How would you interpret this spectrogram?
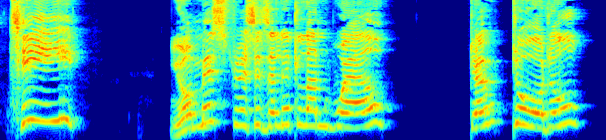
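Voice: medium pitch, sing-song, moderate pace, fairly bright tone, voice pushed up. A narrator voicing a brusque, imperious older great-aunt in an audiobook, emphatic and commanding.

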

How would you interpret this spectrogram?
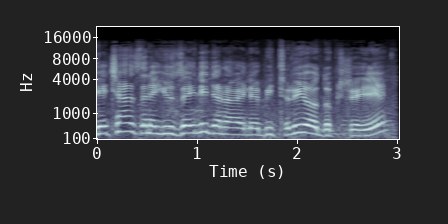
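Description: A woman's voice: mid-range voice, animated, normal speed, a bit bright. A woman shopping at an outdoor street market, answering a street interview in an exasperated, complaining way. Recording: busy outdoor market crowd noise.

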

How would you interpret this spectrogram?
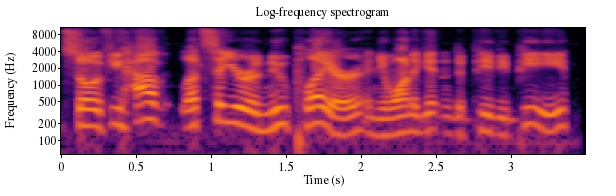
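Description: A man's voice: fairly high pitch, expressive, quick pace, pushed and bright, no echo, poor audio. A man on a gaming podcast, emphatic, building his points and checking in with listeners. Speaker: podcast guest. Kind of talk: casual gaming discussion.

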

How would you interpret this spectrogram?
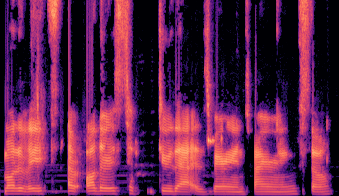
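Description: A young woman hosts a podcast in a casual, friendly way, laughing often and scattering "um" through her questions. Her voice sits low for a woman but has a bright, forward edge. Soft music plays faintly behind her. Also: level tone, moderate pace, clear, resonant tone, no room sound, poor audio. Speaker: podcast host. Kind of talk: casual interview chat.

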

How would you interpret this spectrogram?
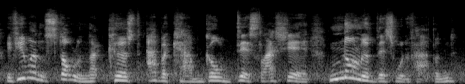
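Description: A man's voice: on the high side, very animated, moderate pace, a bit bright, a little hiss or hum. A man playing an exasperated, bossy thief scolding a partner in a comedy sketch. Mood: scolding, conspiratorial. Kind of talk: comedy audio sketch acting.

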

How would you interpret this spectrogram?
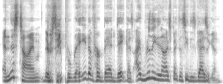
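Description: A man's voice: on the high side, sing-song, a little fast, breathy edge. A man co-hosting a casual podcast, recapping a TV episode in a chatty way with frequent fillers and restarts. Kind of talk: casual chat.

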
